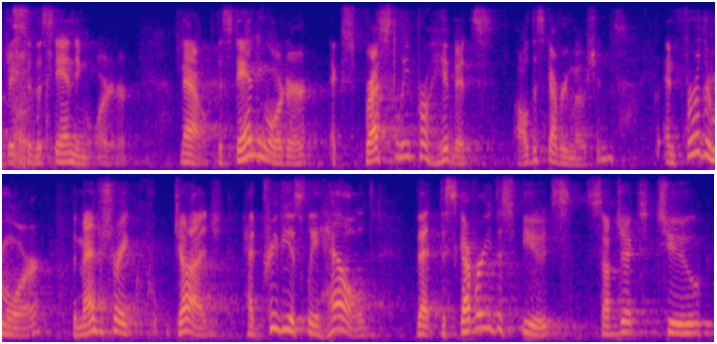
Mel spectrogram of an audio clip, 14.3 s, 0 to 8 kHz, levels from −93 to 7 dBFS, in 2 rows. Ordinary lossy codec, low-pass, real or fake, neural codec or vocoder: Opus, 16 kbps; 7.2 kHz; real; none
